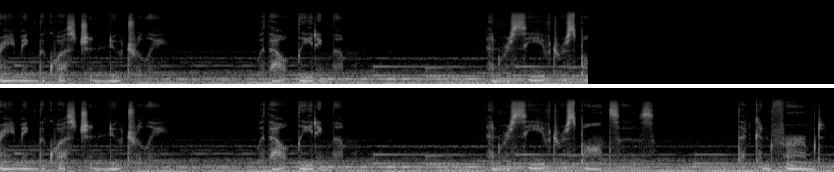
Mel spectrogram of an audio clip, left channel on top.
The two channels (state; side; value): drops out; left; at 5.9 s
